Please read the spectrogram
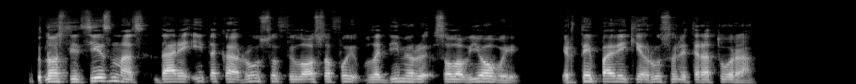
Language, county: Lithuanian, Klaipėda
